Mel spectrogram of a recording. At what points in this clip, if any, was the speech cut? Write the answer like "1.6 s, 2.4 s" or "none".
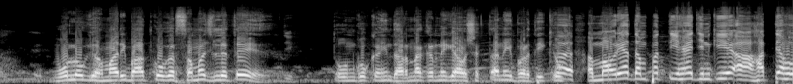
5.6 s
